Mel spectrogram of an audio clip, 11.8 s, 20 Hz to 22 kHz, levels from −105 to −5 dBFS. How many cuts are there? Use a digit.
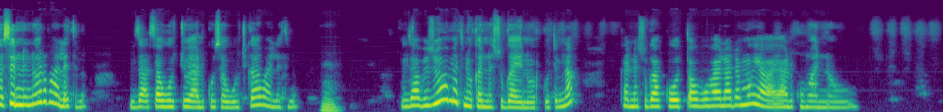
0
